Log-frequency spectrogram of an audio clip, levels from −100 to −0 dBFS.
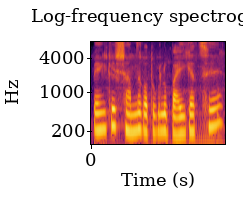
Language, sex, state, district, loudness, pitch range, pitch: Bengali, female, West Bengal, Alipurduar, -15 LUFS, 200-240 Hz, 205 Hz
